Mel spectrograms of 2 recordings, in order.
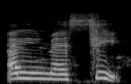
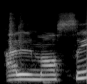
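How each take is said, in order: First: The s sound is light and thin. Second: The s sound is heavy and full. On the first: The speaker calls it wrong. "When we pronounce this صاد as a light" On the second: The speaker calls it right. "the basic fact on صاد letter is"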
